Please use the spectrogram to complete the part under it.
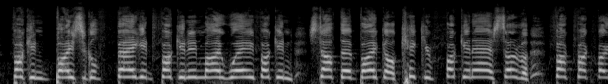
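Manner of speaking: mock relentless screaming rant, high and nonstop. Retelling a driver chasing the speaker's bike: imitating a driver yelling. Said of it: "he's yelling".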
